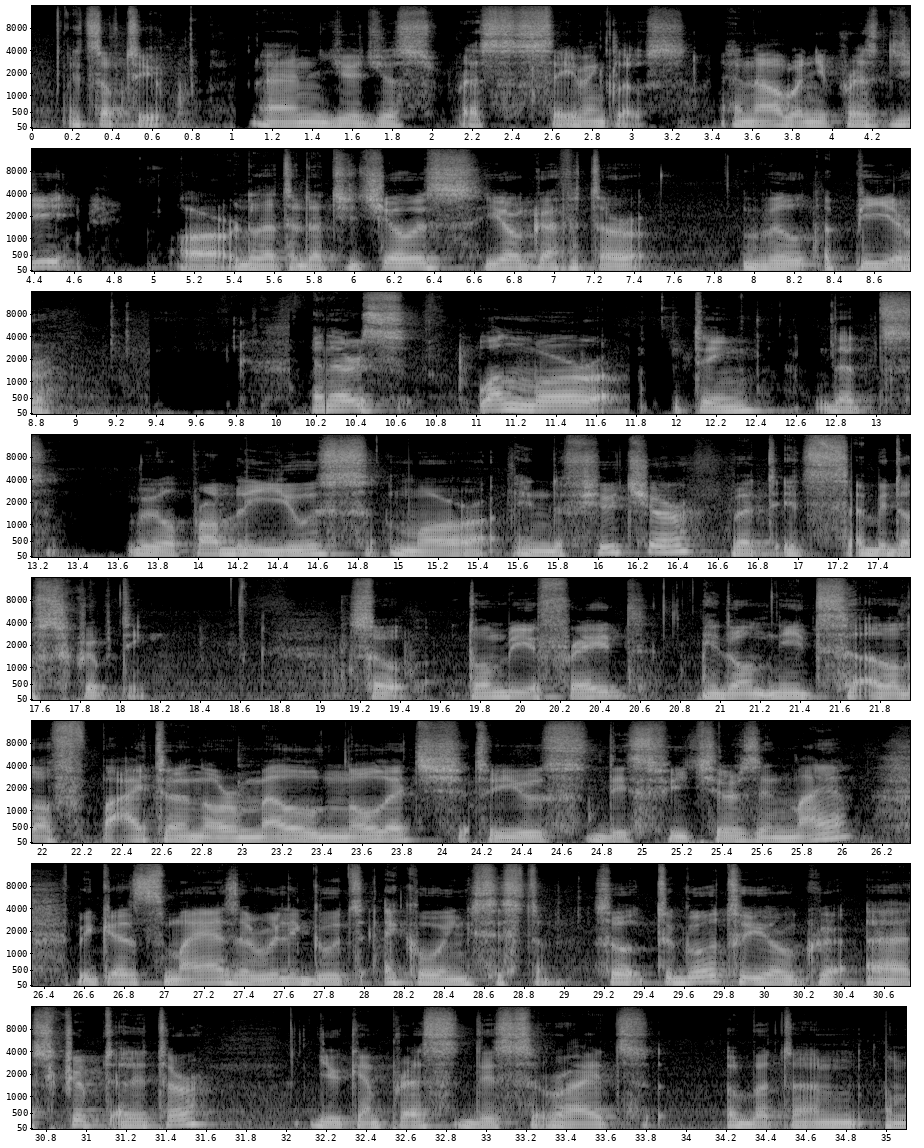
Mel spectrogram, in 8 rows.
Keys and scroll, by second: 0.4 g.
